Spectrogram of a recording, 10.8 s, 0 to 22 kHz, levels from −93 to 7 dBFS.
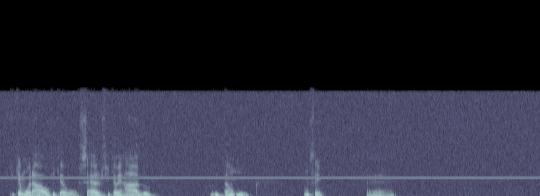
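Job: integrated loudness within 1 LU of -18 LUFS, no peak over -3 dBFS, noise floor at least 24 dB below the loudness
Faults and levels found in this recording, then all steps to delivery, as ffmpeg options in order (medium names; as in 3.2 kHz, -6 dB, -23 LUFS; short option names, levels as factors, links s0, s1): steady tone 2.1 kHz; tone level -40 dBFS; noise floor -40 dBFS; noise floor target -48 dBFS; loudness -24.0 LUFS; peak level -5.0 dBFS; loudness target -18.0 LUFS
-> -af "bandreject=f=2100:w=30"
-af "afftdn=nr=8:nf=-40"
-af "volume=2,alimiter=limit=0.708:level=0:latency=1"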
